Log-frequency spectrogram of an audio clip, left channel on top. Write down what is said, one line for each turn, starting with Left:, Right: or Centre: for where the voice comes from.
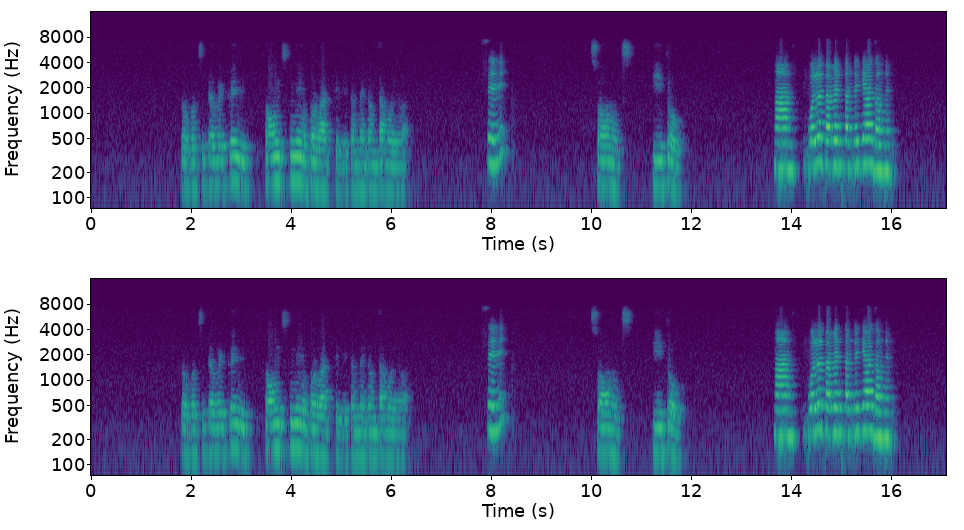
Left: તો પછી ત હવે કઈ રીત સોંગ્સની ઉપર વાત કરીએ તમને ગમતા હોય એવા.
Centre: શેની?
Left: સોંગસ, ગીતો
Centre: હા બોલો તમે ને તમને કેવા ગમે?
